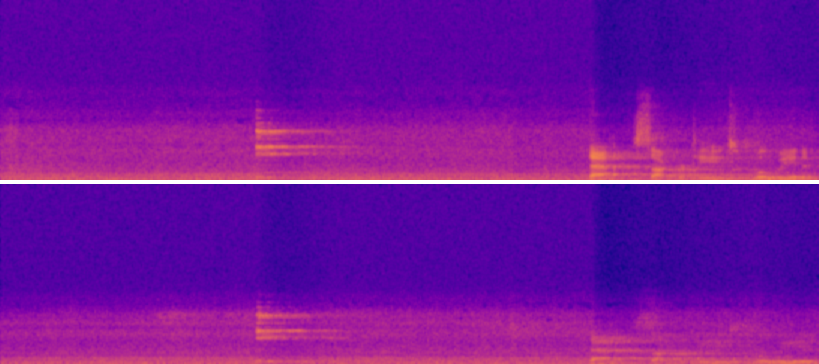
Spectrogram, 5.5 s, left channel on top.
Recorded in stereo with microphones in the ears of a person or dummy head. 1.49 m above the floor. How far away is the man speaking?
About 1.1 m.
